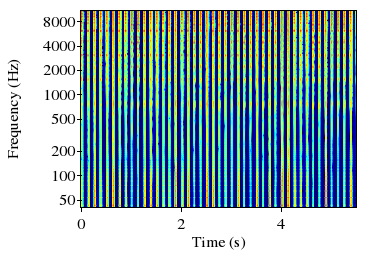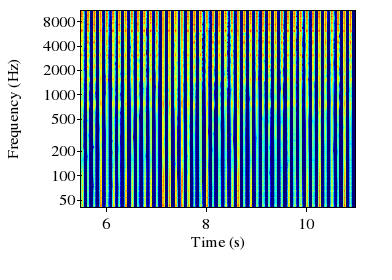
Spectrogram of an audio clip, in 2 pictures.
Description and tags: hg beat glitch 8Hz 001
A 120 bpm loop made in Hourglass from various files read as raw audio data.
120-bpm, 120bpm, glitch, Hourglass, loop, noise, percussion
